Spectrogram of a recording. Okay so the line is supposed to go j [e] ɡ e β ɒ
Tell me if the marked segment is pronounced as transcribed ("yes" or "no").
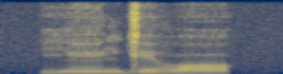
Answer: no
